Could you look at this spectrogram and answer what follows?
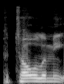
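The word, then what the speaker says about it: Ptolemy: once again that was patola me well it's really told me you know what I'm saying the p is silent but it's told to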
